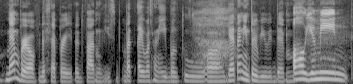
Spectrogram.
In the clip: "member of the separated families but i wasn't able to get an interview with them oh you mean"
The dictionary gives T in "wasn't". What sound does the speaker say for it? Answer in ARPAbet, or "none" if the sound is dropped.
none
